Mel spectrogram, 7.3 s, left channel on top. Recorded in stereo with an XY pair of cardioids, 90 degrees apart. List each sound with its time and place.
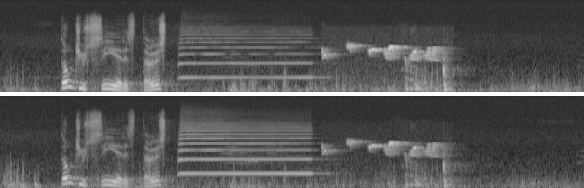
0.8 s a man speaking: 30° left, 0.5 m
2.2 s a trumpet: 50° right, 1.7 m
4.0 s a bird: 45° left, 0.7 m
